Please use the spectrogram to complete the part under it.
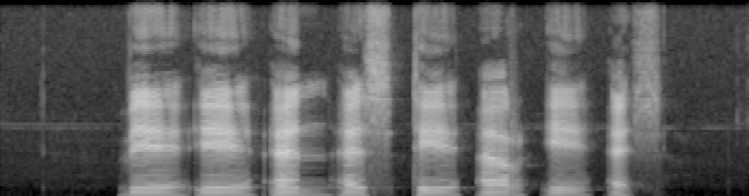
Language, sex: Norwegian, male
